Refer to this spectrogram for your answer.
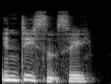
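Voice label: "indecency", British English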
